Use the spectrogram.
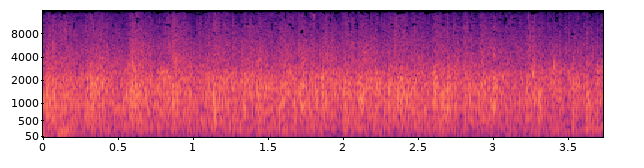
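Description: An audience claps steadily in a sustained round of applause for a Nobel laureate professor at a Graduate School of Business event, dense overlapping handclaps at an even, fairly loud level throughout, with no voices standing out.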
